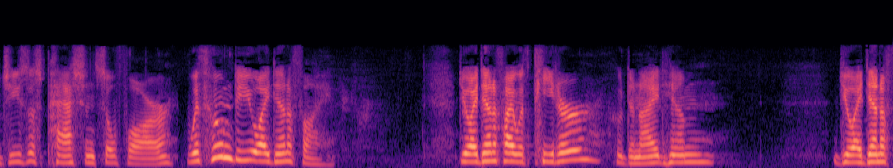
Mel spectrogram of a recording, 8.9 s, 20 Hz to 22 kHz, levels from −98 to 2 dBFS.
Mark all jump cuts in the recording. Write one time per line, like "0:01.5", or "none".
0:01.8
